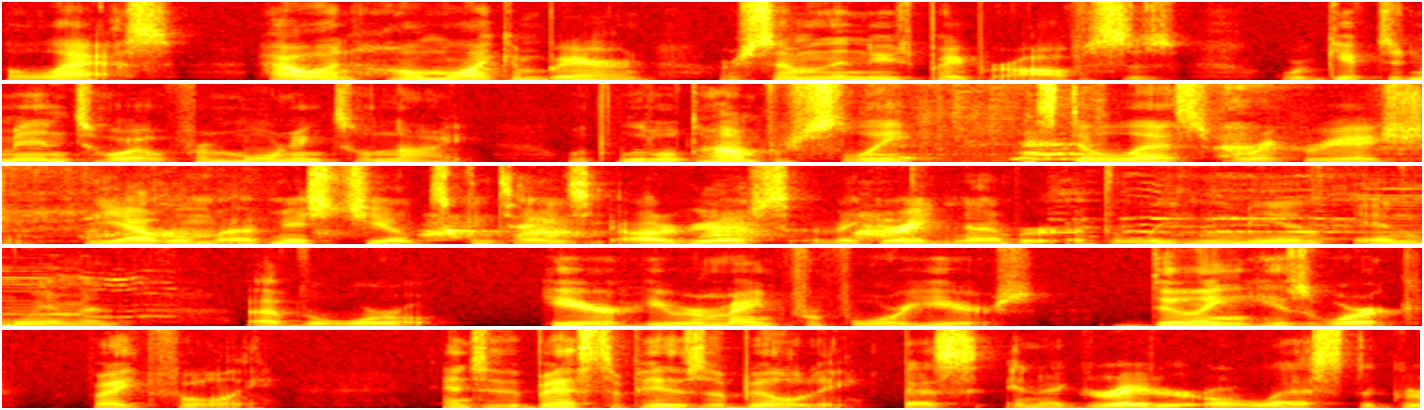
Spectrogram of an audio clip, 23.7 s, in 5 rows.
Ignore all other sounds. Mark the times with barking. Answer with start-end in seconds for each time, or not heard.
7.5-12.8.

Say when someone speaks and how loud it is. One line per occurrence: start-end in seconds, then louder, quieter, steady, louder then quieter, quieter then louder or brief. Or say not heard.
0.0-23.6 steady.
